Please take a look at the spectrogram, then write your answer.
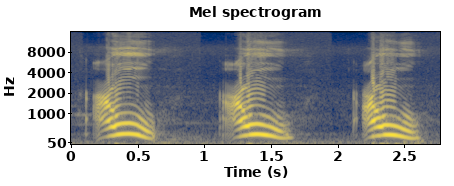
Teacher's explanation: Ini huruf ain keluarnya dari tengah tenggorokan. Nah, jadi agak naik sedikit makhrajnya atau tempat keluarnya.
